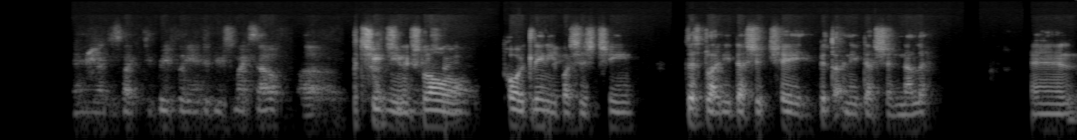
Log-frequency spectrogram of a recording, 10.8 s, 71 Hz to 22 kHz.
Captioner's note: indigenous language 00:40:56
